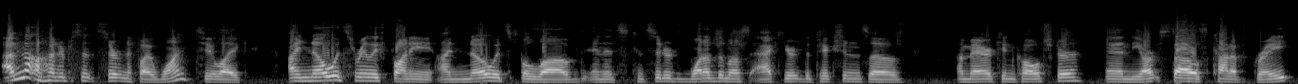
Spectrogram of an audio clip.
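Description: A man's voice: mid-range voice, normal speed, darkish tone, dull audio. A man chatting casually on a call, rambling and hesitant, with many fillers and restarts. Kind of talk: casual chat. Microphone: remote call.

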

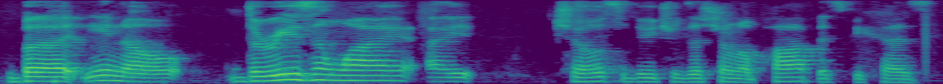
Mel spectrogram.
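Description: Playing a singer, a guest answers questions in a casual role-played interview, hesitant and full of fillers, laughing off any slips. The voice is mid-range and a little mellow, at normal speed.

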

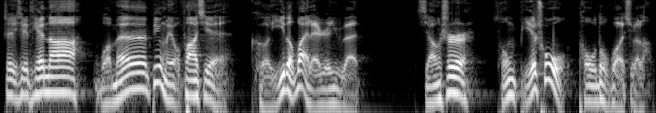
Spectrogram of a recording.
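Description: A man voicing a middle-aged male village militia captain who speaks slowly and emphatically in an officious way. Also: on the low side, big pitch swings. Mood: earnest, officious.

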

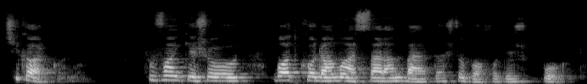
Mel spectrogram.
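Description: A man's voice: a little high, lightly acted. A man reading the part of a shy young boy from next door in a storybook. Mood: upset. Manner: bashful, soft-spoken. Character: shy young boy neighbor, sad then friendly.

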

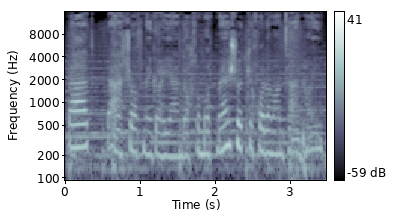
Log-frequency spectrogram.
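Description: A woman's voice: medium pitch, fairly even intonation, creaky. A woman reading a novel aloud as an audiobook narrator, voicing the characters' dialogue lightly herself. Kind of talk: scripted narration over music. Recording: music bed behind the voice.

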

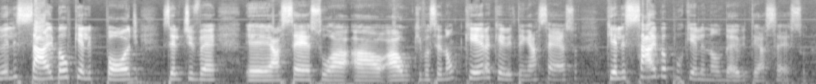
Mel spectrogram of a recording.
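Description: A woman's voice: on the high side, gravelly, bright, forceful tone, a little hiss or hum. A woman co-hosting a live-stream discussion, explaining her points emphatically and repeating them for weight. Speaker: co-host.

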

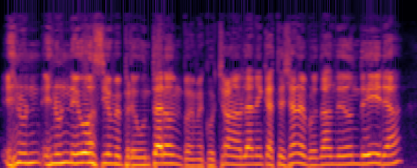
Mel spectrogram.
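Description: An Argentine man hosts a casual podcast chat with sarcastic jokes and quick asides. He talks fast and his voice rides high for a man. A faint bed of music plays behind him. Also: steady tone, darkish tone. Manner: joking and sarcastic. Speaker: host.

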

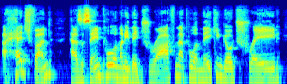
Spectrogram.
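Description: A man's voice: a little high, moderate pace. A young man in his twenties, an interview guest, telling his story with energy and enthusiasm. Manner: energetic, enthusiastic, with frequent restarts.

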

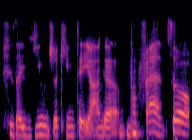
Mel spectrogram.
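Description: A woman's voice: lowish voice, extremely slow, husky, dry recording. Italian lady guest, lots of uh's, laughs a lot, sleepy, dull dry audio. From Italy. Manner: hesitant, many fillers, laughs often. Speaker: guest journalist. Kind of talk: casual interview chat.

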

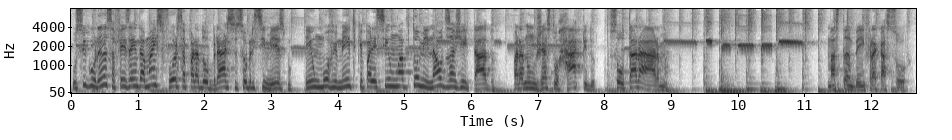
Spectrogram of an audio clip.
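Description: An audiobook narrator reading a literary novel in a measured, expressive way. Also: mid-range voice, music in the background.

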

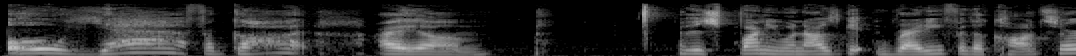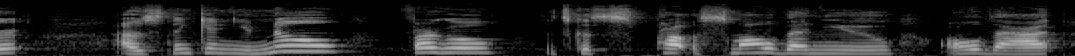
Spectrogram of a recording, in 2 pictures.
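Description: A woman's voice: fairly high pitch, moderate pace. A young woman vlogging in a casual, rambling way, telling stories with lots of fillers. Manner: chatty, laid-back storytelling with lots of fillers. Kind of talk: casual chat.

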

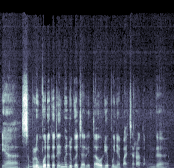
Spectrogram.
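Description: A man's voice: on the high side, lively intonation, quick pace, vocal fry, mellow, slight background noise, rough recording. A young man casually telling a personal story in a chatty, slangy, self-mocking way. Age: young adult.

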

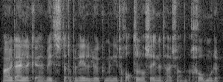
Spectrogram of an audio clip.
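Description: Co-host, male, casual book talk from a living room, halting delivery. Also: on the low side, flat delivery, gravelly. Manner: hesitant, many fillers. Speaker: podcast co-host. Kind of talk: casual book discussion and reading aloud.

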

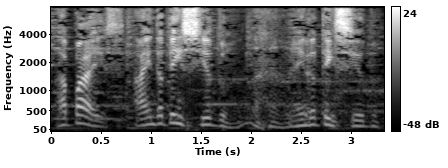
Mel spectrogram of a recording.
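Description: A man's voice: on the high side, lively intonation, slow, pushed and bright. A man with a Brazilian Portuguese accent, a pastor giving a folksy, preachy testimony in a radio interview. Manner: folksy, preachy, addresses listener as "rapaz". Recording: dull radio broadcast, faint music.

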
